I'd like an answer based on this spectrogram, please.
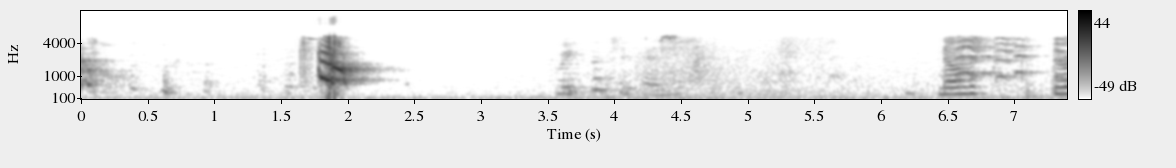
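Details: Puppy stuck under a bed at night, barking; one loud, sharp bark early on, followed by softer whining sounds and a person talking quietly.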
